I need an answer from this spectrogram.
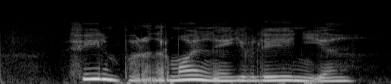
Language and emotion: Russian, sad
